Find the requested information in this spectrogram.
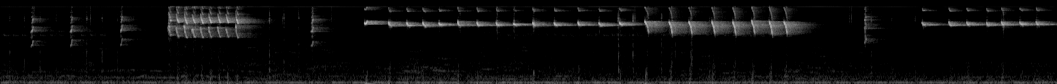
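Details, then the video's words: Common iora song filled with cililin phrases, captured by phone camera: a few high chips, a harsh buzzing rattle, then a long run of thin whistled ticking notes ending in a rattle and more piping notes. "KONIN GACOR FULL ISIAN CILILIN JERNIH"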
